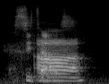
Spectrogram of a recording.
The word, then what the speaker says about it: sitars: A lot of Bon Jovi on scimitars. That'll be... – Sitars. – Sitars. – Sitars. – Yeah. – Sorry, I added a syllable. Just me adding a syllable.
